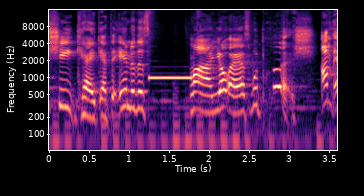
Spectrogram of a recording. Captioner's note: beep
